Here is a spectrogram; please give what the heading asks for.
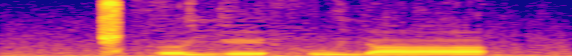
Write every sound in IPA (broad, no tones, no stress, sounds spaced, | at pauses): ǁʰ ə j e h u j a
